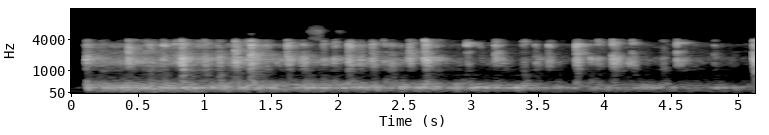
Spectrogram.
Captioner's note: loose parts rattling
